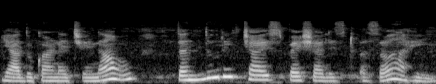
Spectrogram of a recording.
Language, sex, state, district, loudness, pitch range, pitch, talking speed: Marathi, female, Maharashtra, Gondia, -14 LUFS, 165-245 Hz, 185 Hz, 110 wpm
